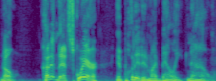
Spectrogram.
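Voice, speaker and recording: Here is a man with an American accent. His intonation is lively. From Detroit area, Michigan. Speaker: podcast co-host. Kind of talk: casual debate. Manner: animated.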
